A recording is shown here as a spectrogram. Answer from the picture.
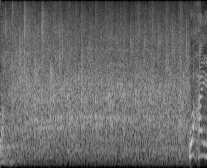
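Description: Audience applauding steadily; a man's voice comes back in just before the end.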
